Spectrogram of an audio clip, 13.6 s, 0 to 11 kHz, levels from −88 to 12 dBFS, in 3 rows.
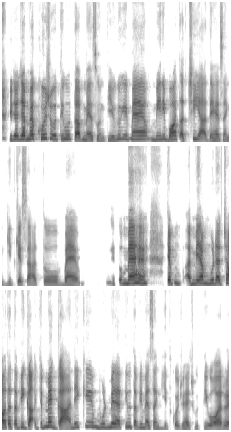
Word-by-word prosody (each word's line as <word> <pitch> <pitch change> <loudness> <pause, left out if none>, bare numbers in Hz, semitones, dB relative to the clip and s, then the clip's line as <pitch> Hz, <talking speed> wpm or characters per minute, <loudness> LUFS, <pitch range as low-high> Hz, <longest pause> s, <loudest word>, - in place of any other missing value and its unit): फ़िर 265 +1 0
अगर 285 +1 +6
मैं 310 +3 +4
खुश 335 +2 -1
होती 290 -1 -2
हूँ 305 +1 -3
तब 245 0 +4
मैं 240 -1 -2
सुनती 230 -2 -11
हूँ 240 - -8
क्योंकि 300 +1 -5
मैं 285 0 +4 0.2
मेरी 275 +3 -2
बहुत 270 +2 +3
अच्छी 220 +7 -3
यादें 220 -6 -2
हैं 220 -2 -3
संगीत 210 -2 -14
के 220 - -1
साथ 185 -2 -7
तो 200 - -8 0.4
मैं 205 0 +1 0.8
तो 275 - -4
मैं 275 +1 +7 0.4
जब 265 0 +5 0.4
मेरा 255 +3 +5
मूड 270 0 -3
अच्छा 255 +3 +4
होता 265 0 +1
है, - - -7
तभी 285 +4 -4
गा 220 -2 +4
जब 295 - -5
मैं 345 -3 +5
गाने 215 +9 +2
के 340 -1 -3
मूड 275 -3 -7
में 285 +1 +2
रहती 265 +1 -1
हूँ 305 - -5
तभी 235 +2 -5
मैं 245 -2 -3
संगीत 210 -3 -11
को 220 - -9
जो 210 +1 -12
है, 205 - -4
छूती 195 +1 -17
हूँ। 220 0 -6
और 210 0 +1
260 Hz, 215 wpm, -24 LUFS, 220-285 Hz, 0.8 s, मैं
